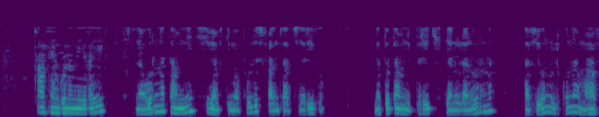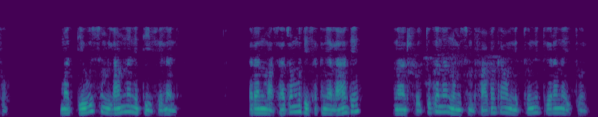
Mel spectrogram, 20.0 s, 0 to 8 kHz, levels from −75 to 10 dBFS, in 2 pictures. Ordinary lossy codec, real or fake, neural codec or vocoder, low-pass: AAC, 16 kbps; real; none; 7.2 kHz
